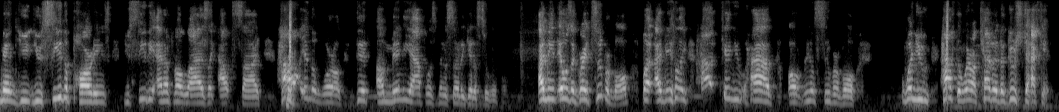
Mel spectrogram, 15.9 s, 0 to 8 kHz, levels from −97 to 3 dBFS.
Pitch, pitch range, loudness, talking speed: 210 Hz, 175-240 Hz, -33 LUFS, 205 wpm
